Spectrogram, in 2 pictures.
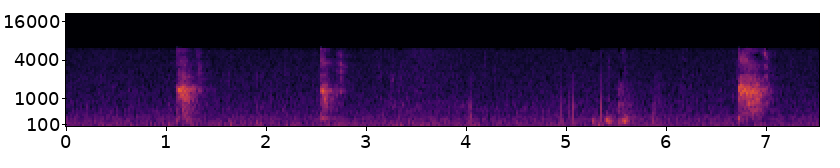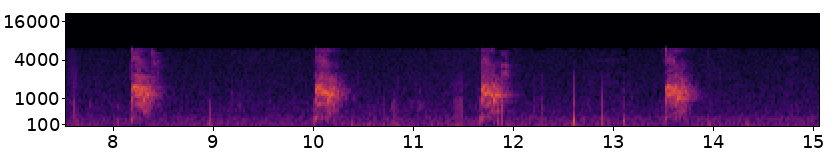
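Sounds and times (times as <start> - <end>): small dog barking: 1.1 - 1.5, 2.5 - 2.9, 6.7 - 7.1, 8.2 - 8.6, 10.0 - 10.4, 11.6 - 12.1, 13.5 - 14.0.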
